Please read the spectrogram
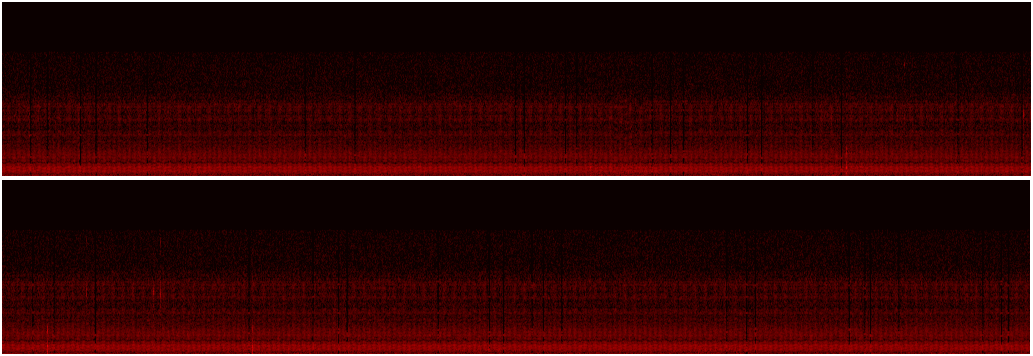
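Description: Near silence with a faint, steady electrical hum made of many even overtones.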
